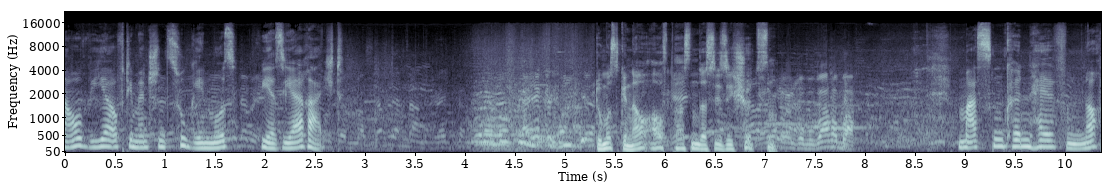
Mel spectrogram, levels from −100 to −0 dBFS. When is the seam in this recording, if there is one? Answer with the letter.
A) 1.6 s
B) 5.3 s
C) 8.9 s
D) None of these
B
